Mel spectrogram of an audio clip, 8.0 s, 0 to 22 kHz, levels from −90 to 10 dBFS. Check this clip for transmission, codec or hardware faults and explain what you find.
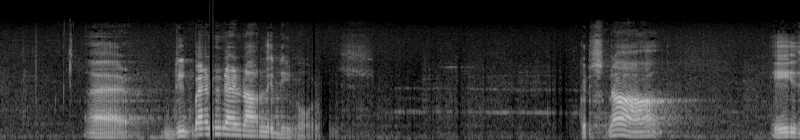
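Two faults of one kind. A block of digital silence at 2.09 to 2.13 s (about 35 ms) and 3.12 to 3.15 s (about 23 ms, fitting a 1024-sample buffer) drops the sound abruptly to silence, each heard as a short hole.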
